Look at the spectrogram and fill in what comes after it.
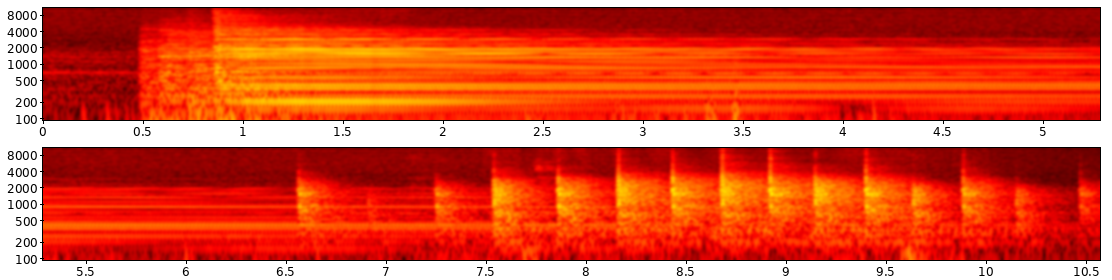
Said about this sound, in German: Auch hier wird geklopft mit Schlägeln im Resonanzraum des Flügels.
